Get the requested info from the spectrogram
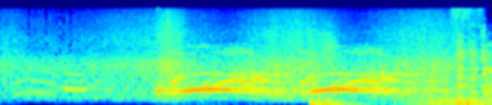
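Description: Steady rush of water from an indoor surf-simulator wave machine, with voices calling out in long rising-and-falling cries from about two seconds in. A deep low sound joins near the end.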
